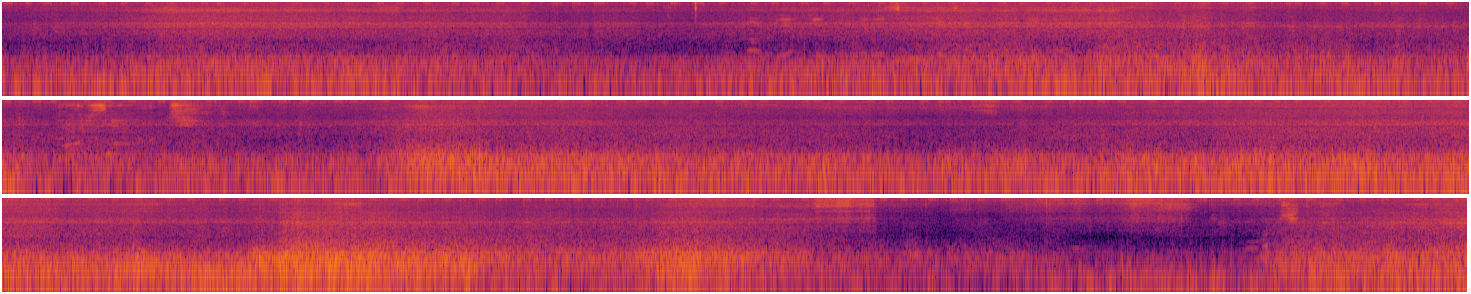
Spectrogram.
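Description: Wind buffeting an action camera's microphone in paraglider flight: a steady low rumble that swells about halfway through and again near the end.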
